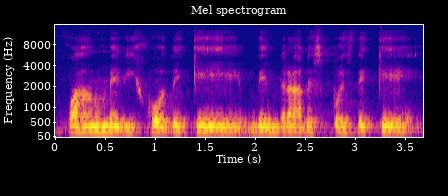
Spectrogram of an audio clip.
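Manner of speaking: slow and deliberate demo line; slow read of the dequeísmo example. Shown as a demonstration. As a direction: lay out each que slowly. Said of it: "cada momento repetimos ese que".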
